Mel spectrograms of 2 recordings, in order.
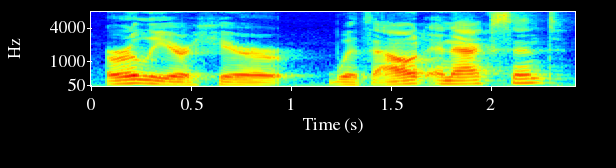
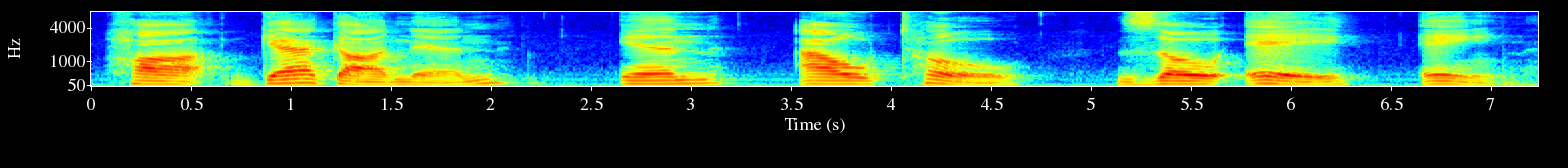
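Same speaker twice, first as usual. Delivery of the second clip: slow, measured reading in short word groups; deliberate, drawn-out syllables with small pauses; slow read-together; much slower than usual. Shown as a demonstration. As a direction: lead a class reading Greek aloud slowly. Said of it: "Let's just read that all together now".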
